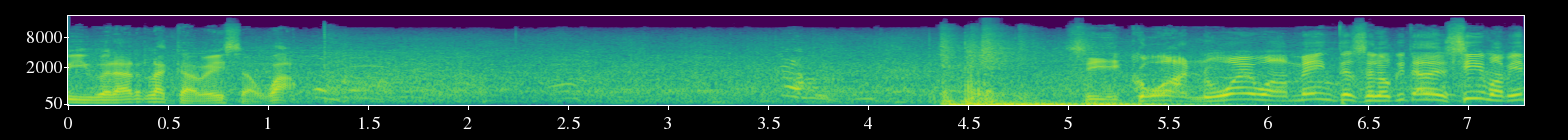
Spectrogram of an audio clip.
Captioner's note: applause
